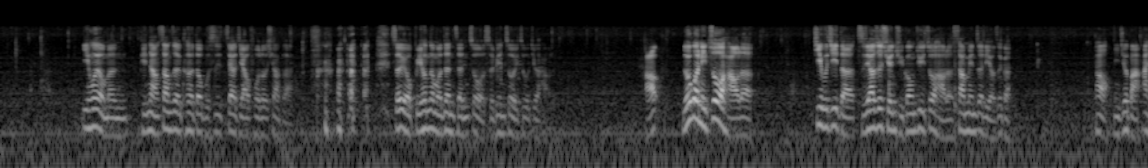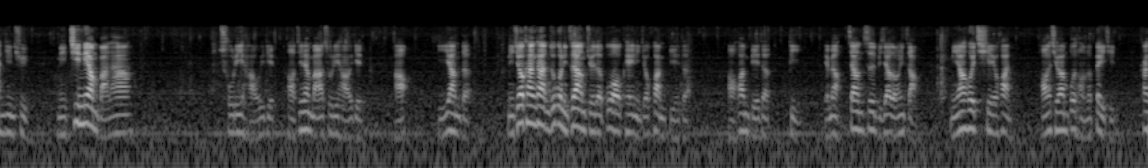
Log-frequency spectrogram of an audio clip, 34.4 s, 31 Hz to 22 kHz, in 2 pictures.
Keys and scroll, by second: 13.2 ctrl+2, 22.8 space.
